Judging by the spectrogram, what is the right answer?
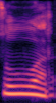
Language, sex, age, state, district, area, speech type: Kashmiri, male, 30-45, Jammu and Kashmir, Anantnag, rural, read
